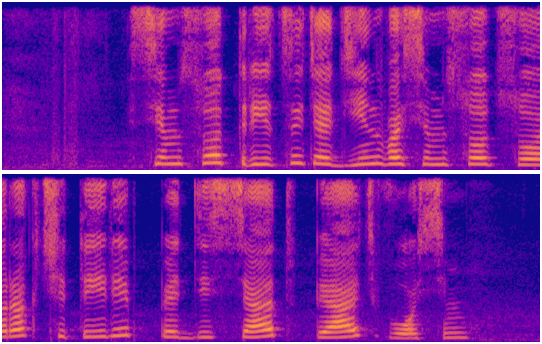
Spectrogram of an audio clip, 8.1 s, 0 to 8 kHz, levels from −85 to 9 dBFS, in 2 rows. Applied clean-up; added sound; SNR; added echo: none; none; none; none.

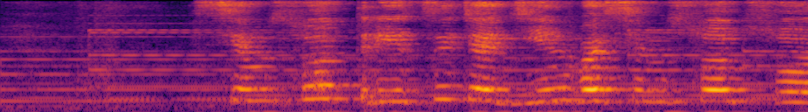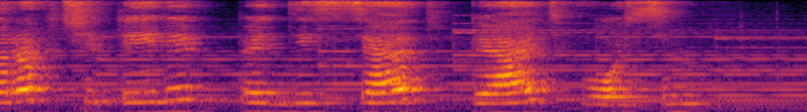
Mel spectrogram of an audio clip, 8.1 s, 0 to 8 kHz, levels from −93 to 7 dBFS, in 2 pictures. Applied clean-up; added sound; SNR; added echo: none; Clock; 19 dB; reverberation time 0.3 s.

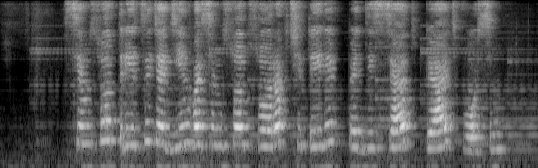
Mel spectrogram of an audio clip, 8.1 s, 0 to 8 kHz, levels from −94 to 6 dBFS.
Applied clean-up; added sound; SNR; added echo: neural separator model SepFormer DNS4.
